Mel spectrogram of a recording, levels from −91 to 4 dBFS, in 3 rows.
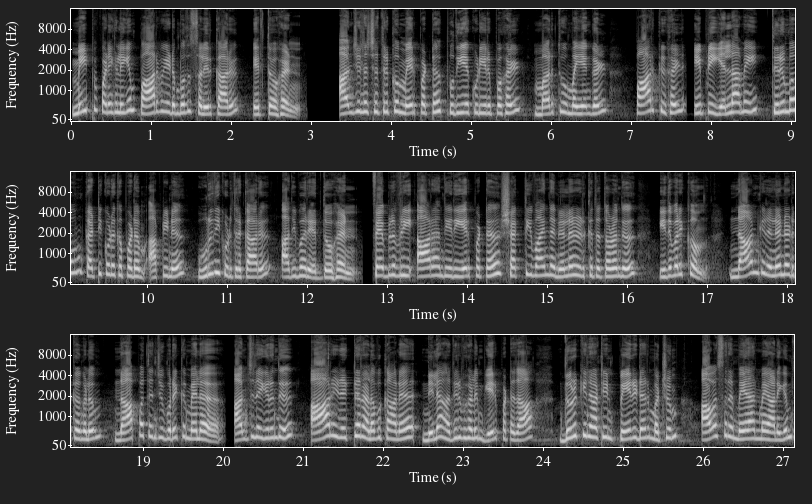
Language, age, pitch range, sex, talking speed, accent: Tamil, 20-39, 255-310 Hz, female, 110 wpm, native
